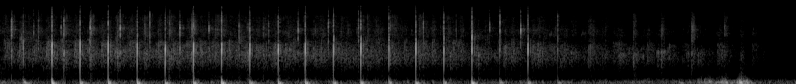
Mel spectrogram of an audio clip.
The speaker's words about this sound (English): But we want to acknowledge you. Can we just give these men a hand clap?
